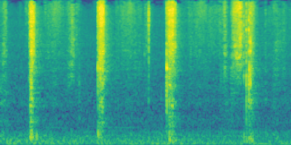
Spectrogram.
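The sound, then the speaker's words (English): A deck of cards being shuffled right in front of the microphone before drawing cards for a weekend energy forecast reading, with about four crisp, riffling bursts spaced roughly a second apart, each a sharp papery flutter, and no voices. “I'm shuffling right in front of the microphone.”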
